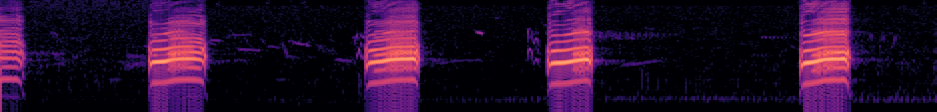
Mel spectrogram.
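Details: Marbled godwit uttering separate harsh, nasal honks with slightly upturned pitch, about one call per second, nothing else audible.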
